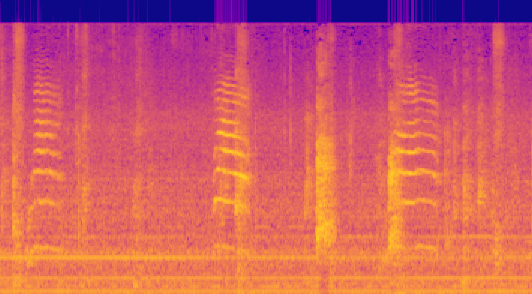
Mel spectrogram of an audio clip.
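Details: Clouded Bengal cats indoors giving several drawn-out, nasal meows at irregular intervals, some rising then falling, over a steady electrical hum with a short scuffling noise in between.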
